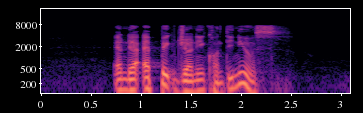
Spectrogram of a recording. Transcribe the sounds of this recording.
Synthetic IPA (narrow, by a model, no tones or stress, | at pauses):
ʔɛ̃ndɛʔɛpɪk̚d͡ʒənikʰɔ̃ntĩnjus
